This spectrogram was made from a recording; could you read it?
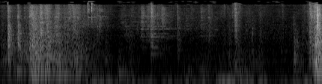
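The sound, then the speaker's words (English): A door being jimmied open with a bobby pin: irregular scraping and rattling bursts, with a louder clatter near the end, and no voices. “pulls out a bobby pin and jimmies the door open.”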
